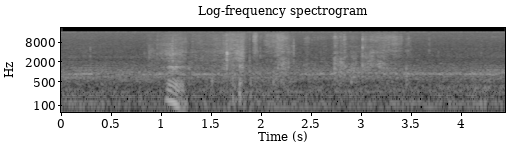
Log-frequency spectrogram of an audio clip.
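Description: A paper booklet rustles as it is handled and its pages are turned.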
